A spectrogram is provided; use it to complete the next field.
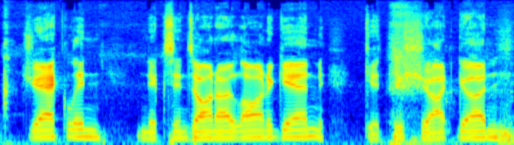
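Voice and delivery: put-on Boston politician voice. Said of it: "why I'm doing a J F K voice".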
